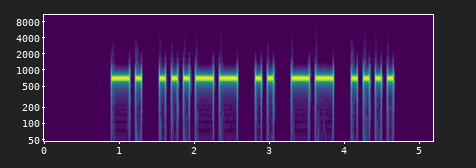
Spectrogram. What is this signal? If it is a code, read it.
Morse code, heard as a keyed tone, about 15 wpm, 700 Hz. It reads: N3IMH
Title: USA Call Signs - 5 Characters - Repeated 2x - 15wpm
